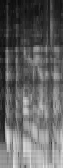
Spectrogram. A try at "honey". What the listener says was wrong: Homie. It's not homie. It's honey with an N. H-O-N-I. A honey.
